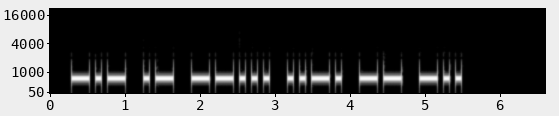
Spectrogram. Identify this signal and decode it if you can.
Morse code, heard as a keyed tone, about 15 wpm, 700 Hz. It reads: KA7FMD
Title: USA Call Signs Repeated 2x 15wpm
